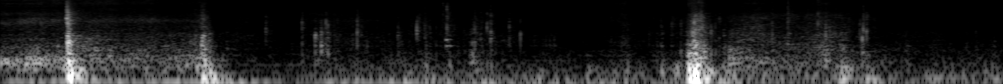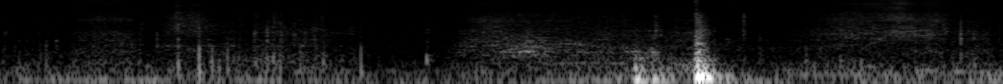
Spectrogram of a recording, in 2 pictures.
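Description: A truck sleeper's plastic workstation lid and drawer being opened and shut by hand: a few knocks and latch clicks, the loudest about three and a half seconds in, over a steady low hum.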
